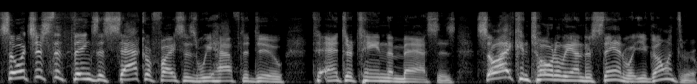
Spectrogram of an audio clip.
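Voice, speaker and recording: Loud and energetic, a man with a high pitch talks at a moderate pace with hardly any pauses and very wide pitch swings over a quiet background. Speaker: podcast host. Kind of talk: casual chat.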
